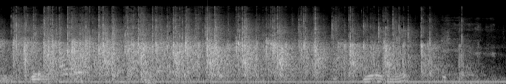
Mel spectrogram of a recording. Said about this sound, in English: Clap your hands like you believe what you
